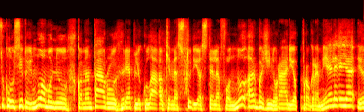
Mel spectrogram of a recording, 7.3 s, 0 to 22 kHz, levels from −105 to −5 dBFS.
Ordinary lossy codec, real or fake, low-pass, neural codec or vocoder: AAC, 64 kbps; fake; 10.8 kHz; vocoder, 44.1 kHz, 128 mel bands every 256 samples, BigVGAN v2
